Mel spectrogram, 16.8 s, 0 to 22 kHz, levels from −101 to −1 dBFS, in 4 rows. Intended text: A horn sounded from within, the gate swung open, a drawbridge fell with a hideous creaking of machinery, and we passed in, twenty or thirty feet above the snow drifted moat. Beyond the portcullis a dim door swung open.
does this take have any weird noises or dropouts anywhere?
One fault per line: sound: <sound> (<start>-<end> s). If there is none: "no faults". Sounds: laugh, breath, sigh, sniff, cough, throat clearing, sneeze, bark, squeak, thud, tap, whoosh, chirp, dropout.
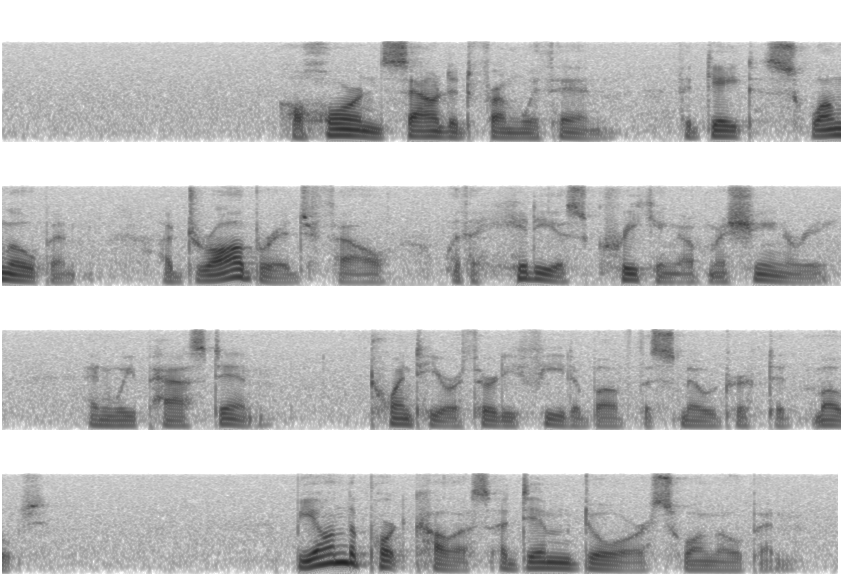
no faults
